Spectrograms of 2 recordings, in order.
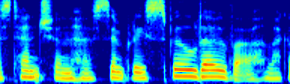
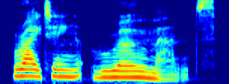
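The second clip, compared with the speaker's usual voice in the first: romance drawn out slowly and leaned on; emphasis on romance; slower than usual. A narrator's reading. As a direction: lean hard on "romance", slowly. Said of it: "with a notable emphasis on the word".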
